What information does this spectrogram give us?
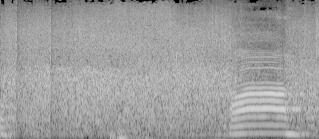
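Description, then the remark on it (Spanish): A steady wash of applause, many hands clapping in a dense, even crackle for several seconds, with a voice briefly calling out over it toward the end. “Y yo creo que hasta deberíamos de reconocerles con un aplauso porque la verdad es una...”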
